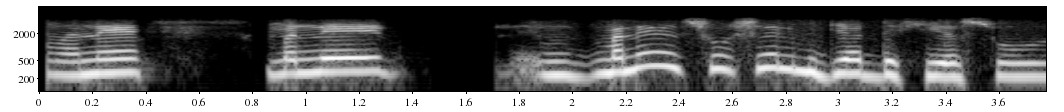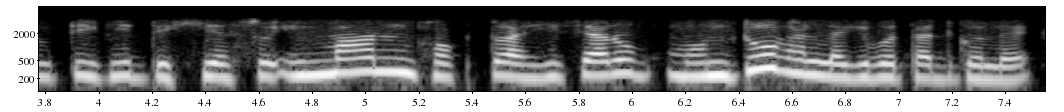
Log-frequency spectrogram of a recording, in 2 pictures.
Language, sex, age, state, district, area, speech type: Assamese, female, 30-45, Assam, Goalpara, urban, conversation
